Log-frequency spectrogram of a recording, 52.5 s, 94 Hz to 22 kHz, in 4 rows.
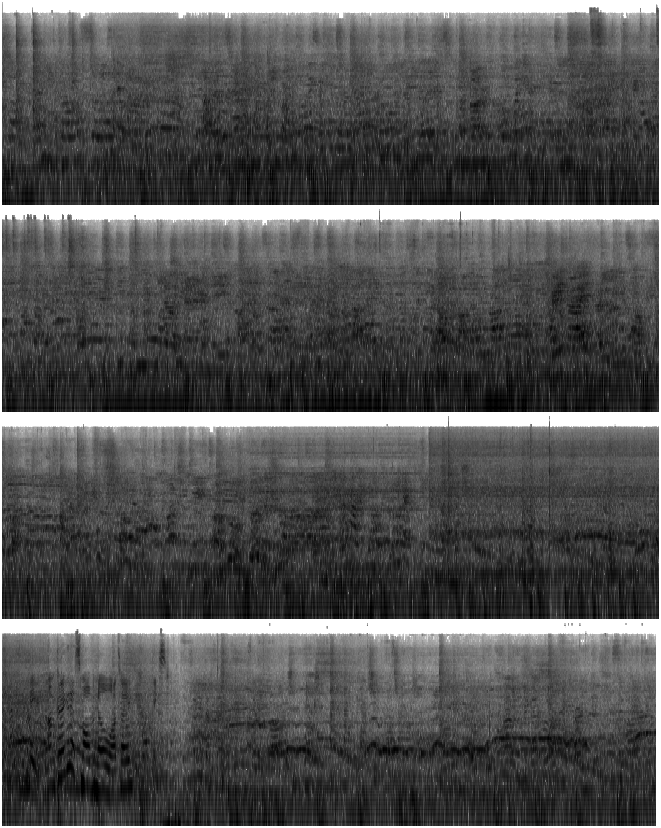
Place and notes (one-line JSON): {"title": "Boone, NC, USA - sense of place: coffee shop", "date": "2016-10-09", "latitude": "36.22", "longitude": "-81.68", "altitude": "985", "timezone": "America/New_York"}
